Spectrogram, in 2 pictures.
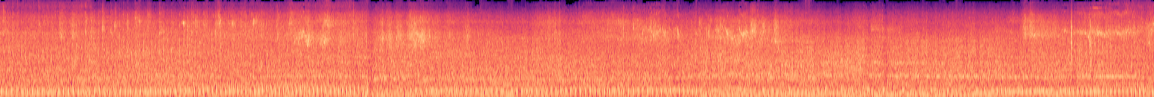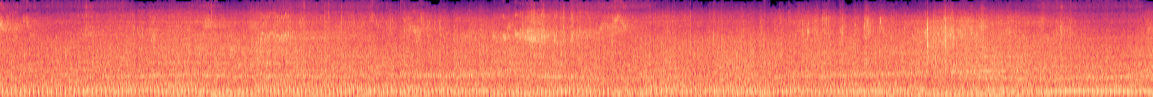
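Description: A go-kart engine drones loudly up close, rising and falling in pitch as it speeds up and slows down.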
